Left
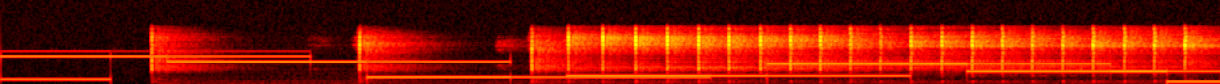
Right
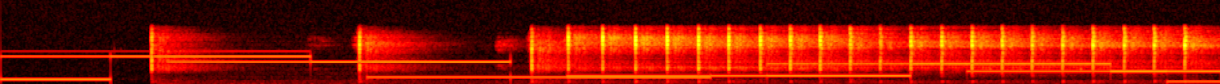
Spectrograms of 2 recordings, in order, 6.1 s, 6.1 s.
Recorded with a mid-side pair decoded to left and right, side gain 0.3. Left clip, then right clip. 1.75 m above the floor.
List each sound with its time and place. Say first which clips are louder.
0.8 s scissors: right 2 dB; 55° right, 1.4 m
